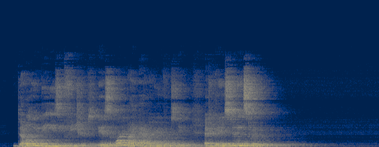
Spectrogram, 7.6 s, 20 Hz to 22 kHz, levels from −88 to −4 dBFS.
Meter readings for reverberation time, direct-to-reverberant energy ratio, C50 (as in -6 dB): 2.4 s, -6.0 dB, -2.5 dB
